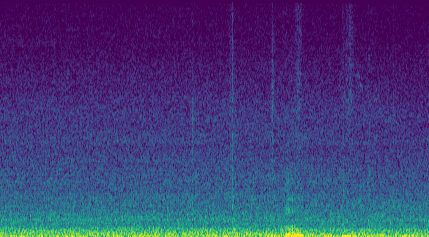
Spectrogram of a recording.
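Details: Dodge Challenger SRT Hellcat during first power-up after wiring work, ignition on: steady low airy rush of the blower with no squeal, rattle or ticking, just a couple of brief clicks; blower runs normally.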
